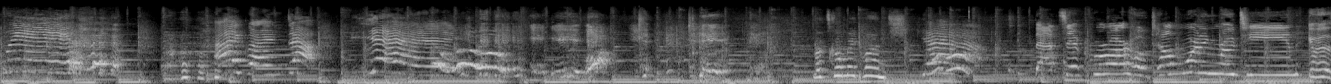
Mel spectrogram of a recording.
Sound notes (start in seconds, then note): 9.2 children cheering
